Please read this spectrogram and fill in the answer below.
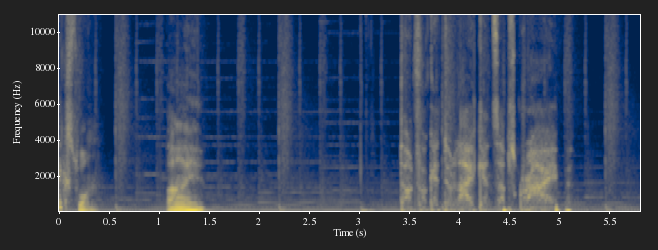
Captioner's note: whisper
